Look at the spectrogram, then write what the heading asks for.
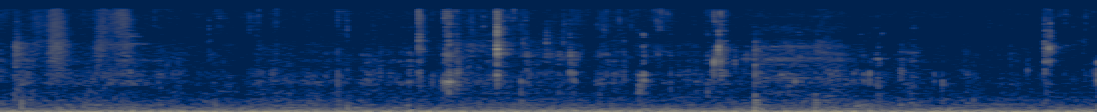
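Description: People chewing crispy breaded fried chicken wings, with faint scattered crunches and mouth clicks.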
